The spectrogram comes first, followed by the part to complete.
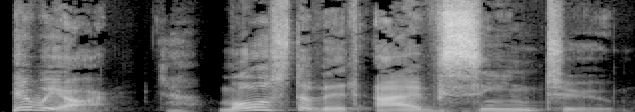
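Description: Man acting curious secretary, lively intonation. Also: mid-range voice, slow pace, breathy edge, exaggerated voice. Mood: polite, businesslike. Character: attentive male private secretary, curious and sceptical. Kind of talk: radio drama acting.

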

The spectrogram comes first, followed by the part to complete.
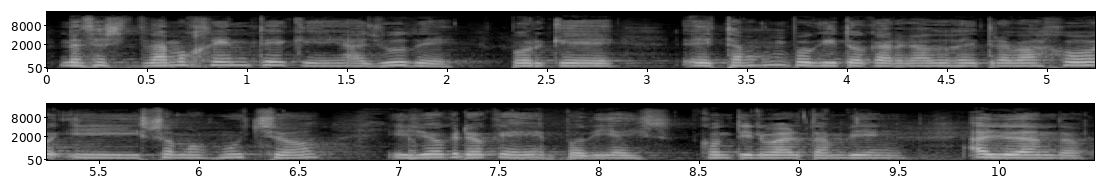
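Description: A woman's voice: medium pitch, flat delivery, unhurried, hardly any pauses, dark tone. A woman from the organizers steadily asking attendees to keep helping. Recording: hall reverb with faint music.

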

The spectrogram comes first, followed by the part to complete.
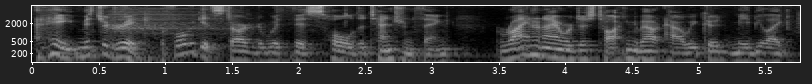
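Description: An actor playing a cheeky, eager teenage prankster in a radio drama, rambling breezily in casual slang. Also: male voice, mid-range voice, lively intonation, fairly quick, a little hiss or hum, lightly acted.

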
